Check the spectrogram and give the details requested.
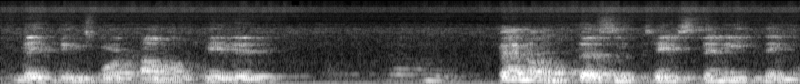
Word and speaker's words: phenyl: Phenyl is pronounced like the root vegetable.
